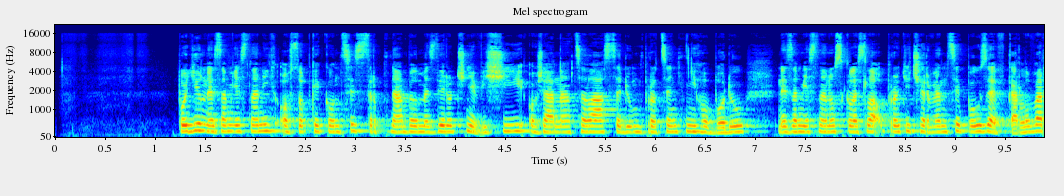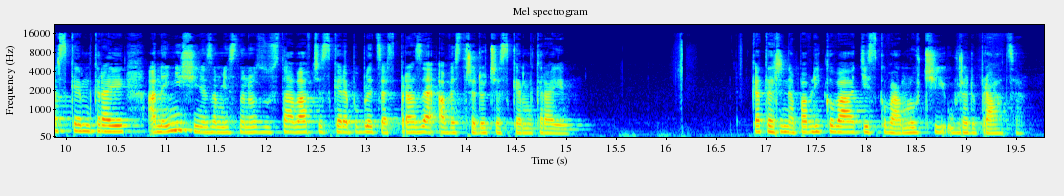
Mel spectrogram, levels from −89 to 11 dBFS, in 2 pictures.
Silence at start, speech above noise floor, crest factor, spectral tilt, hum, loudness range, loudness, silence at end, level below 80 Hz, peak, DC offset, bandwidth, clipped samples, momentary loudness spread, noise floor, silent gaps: 1.25 s; 40 dB; 18 dB; -4.5 dB/octave; none; 4 LU; -19 LUFS; 0.2 s; -58 dBFS; 0 dBFS; under 0.1%; 16.5 kHz; under 0.1%; 7 LU; -58 dBFS; none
